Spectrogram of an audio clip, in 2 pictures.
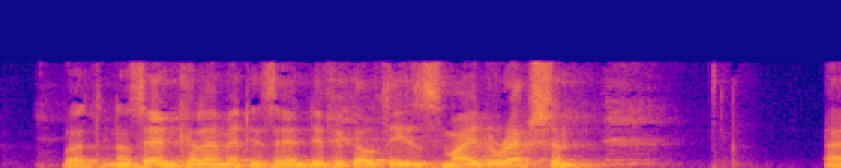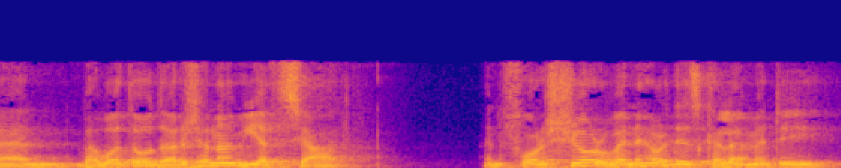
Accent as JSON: {"language": "English", "region": "Maharashtra", "country": "India", "said": "They're saying in Marathi, I will say I'm from Maharashtra, so it's something similar."}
